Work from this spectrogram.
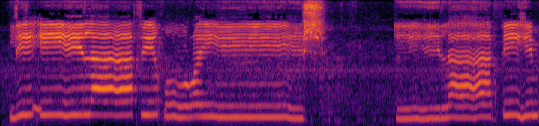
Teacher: ای کھڑا زیر، لا کھڑا زبر، ان دونوں کو لمبا کریں گے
